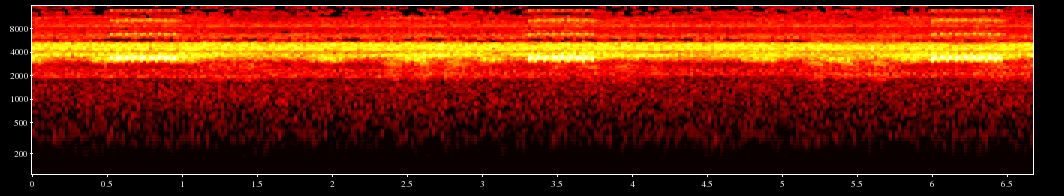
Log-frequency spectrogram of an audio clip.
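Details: A cricket gives short, steady high trills, about every three seconds, over a distant chorus of crickets and katydids, recorded outdoors around 3am on September 4th.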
